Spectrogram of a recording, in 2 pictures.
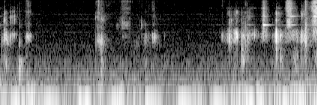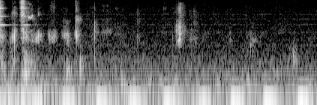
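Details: One-year-old male Scottish Fold named Beard, living in Japan, quickly eating a creamy seafood soup indoors: wet licking, lapping and chewing clicks repeated irregularly about twice a second, with sharper bursts mid-clip and a faint low hum.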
